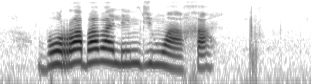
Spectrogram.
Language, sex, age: Tswana, female, 31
